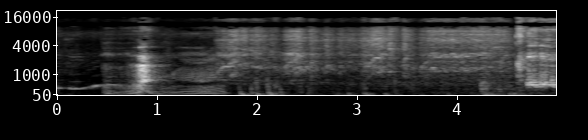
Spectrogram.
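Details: Young husky puppy, filmed two days after arriving in its new home, reacting indoors to a remote control car; a rising whine opens, then short harmonic yips and whimpers amid household noise and a baby's sounds.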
